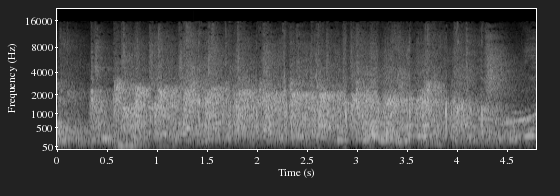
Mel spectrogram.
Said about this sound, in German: aber das ist ein Applaus wert. Danke.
